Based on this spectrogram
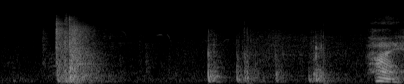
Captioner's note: door clanks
